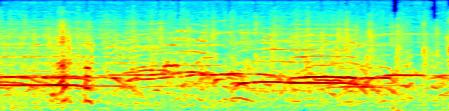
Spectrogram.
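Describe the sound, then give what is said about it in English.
Crowd cheering and shouting as a pop singer arrives at a radio station VIP lounge event: a continuous mix of excited whoops and high-pitched yells that holds steady throughout. “Are y'all ready? Make some noise for Liam Payne!”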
